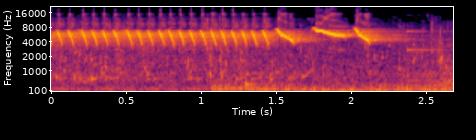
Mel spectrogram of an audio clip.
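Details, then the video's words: White-eye (pleci) master song for training cage birds, full of bursts: a rapid run of high thin notes, about seven a second, then sharp downslurred whistles. "masteran burung pleci"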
